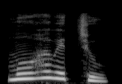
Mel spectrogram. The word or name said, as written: ಮೋಹವೆಚ್ಚು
